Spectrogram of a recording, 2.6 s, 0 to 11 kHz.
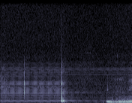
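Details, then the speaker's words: Kerenola Trav-Ler AM tube radio, testing electrolytic filter capacitor values (schematic 8/12/16 µF): steady low buzzing hum with overtones; 10 µF added to the 8 worsens hum, going lower reduces hum but also volume and reception. "so the lower i go the lower the home goes but the lower the volume goes and the lower the radio reception goes"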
